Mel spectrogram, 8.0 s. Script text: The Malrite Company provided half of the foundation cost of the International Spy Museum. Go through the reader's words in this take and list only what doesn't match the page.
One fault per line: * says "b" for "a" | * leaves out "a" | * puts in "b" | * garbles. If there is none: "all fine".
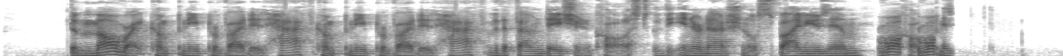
* puts in "Company provided half"
* garbles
